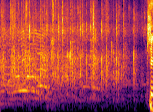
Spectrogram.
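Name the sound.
audience applause and cheering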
